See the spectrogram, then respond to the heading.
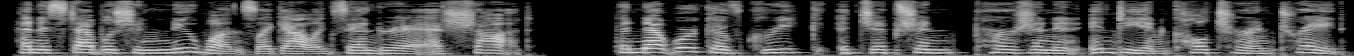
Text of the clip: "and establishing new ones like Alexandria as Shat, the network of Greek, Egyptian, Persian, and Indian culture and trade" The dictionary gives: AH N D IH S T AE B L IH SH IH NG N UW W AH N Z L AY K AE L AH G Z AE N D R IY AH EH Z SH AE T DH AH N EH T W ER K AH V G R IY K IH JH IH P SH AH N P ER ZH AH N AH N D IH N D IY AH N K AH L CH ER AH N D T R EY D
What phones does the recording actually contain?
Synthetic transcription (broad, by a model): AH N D IH S T AE B L IH SH IH NG N UW W AH N Z L AY K AE L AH G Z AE N D R IY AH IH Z SH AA T DH AH N EH T W ER K AH V G R IY K IH JH IH P SH AH N P ER ZH AH N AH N IH N D IY AH N K AH L CH ER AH N T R EY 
